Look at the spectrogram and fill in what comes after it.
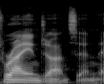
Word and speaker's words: Rian Johnson: I believe it's pronounced Rian Johnson.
